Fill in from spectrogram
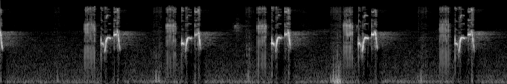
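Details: Lure call of a male prinia, used to provoke replies from other prinias: rapid series of about six phrases, each a harsh buzzy crackle ending in a quick upslurred high whistle, repeated roughly every 0.9 seconds.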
